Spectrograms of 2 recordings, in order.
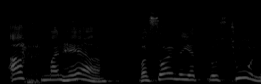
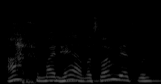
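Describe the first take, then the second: First: Earnest scripture reading of the servant's lament; reading the Bible aloud. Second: Deadpan echo to show the phrasing is too cute; mock flat rereading. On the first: Preacher reading the verse to the youth group, earnest. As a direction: read the servant's cry straight from the page. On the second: Preacher mocking the tame Bible wording to the youth, deadpan. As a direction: repeat it flatter, mildly mocking the tame wording. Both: Shown as a demonstration. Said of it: "ja, also, hallo, ne?".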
